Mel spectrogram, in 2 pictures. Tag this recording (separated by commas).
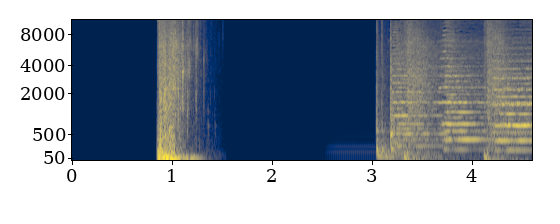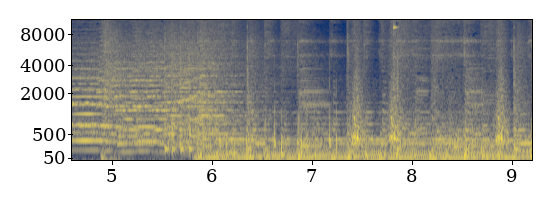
Music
